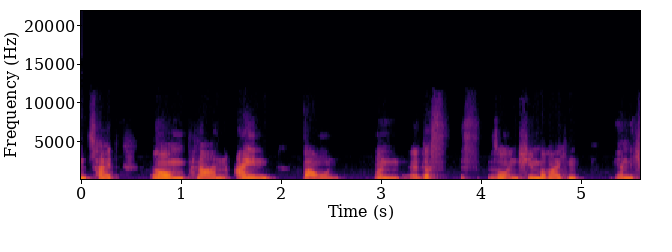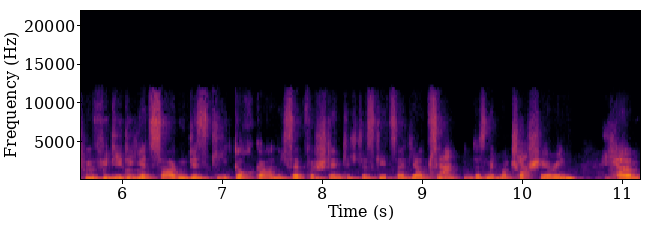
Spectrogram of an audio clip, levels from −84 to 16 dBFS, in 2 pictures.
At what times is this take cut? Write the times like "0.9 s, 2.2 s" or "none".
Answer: none

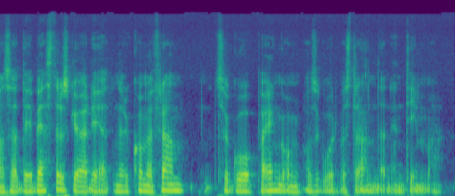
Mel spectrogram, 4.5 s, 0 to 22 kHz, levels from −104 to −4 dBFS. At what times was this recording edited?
1.1 s, 3.0 s

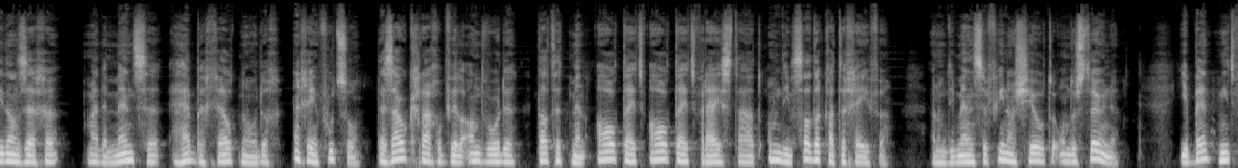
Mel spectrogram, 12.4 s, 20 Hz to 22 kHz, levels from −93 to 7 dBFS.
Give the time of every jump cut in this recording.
3.7 s, 5.3 s, 6.4 s, 7.9 s

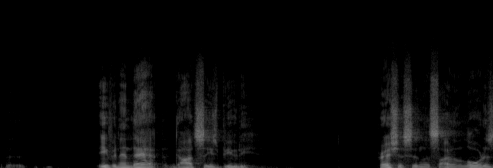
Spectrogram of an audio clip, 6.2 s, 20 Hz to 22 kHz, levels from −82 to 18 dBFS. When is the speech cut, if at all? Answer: none

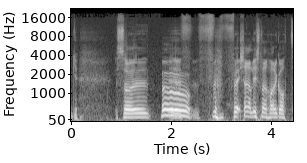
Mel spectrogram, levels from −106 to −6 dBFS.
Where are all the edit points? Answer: 3.4 s

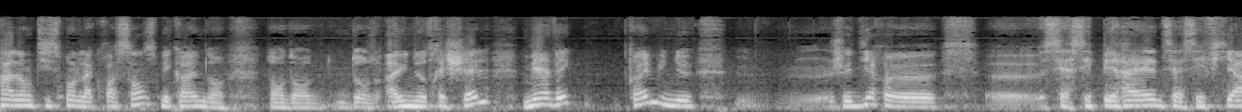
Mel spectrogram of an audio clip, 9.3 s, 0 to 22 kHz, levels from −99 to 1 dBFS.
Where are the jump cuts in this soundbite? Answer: none

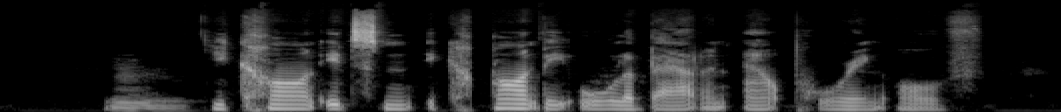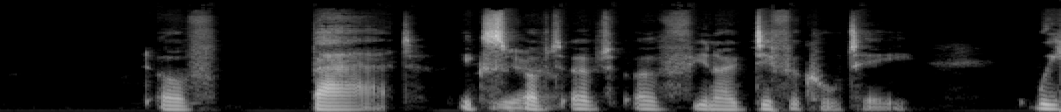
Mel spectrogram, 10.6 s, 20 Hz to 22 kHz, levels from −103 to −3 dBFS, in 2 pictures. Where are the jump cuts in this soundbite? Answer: 2.7 s

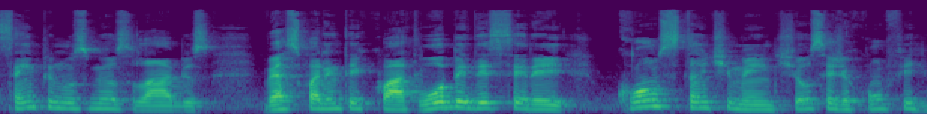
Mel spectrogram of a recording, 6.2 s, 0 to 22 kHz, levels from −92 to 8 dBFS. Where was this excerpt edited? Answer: 2.8 s

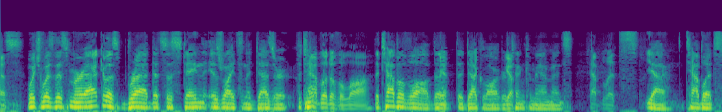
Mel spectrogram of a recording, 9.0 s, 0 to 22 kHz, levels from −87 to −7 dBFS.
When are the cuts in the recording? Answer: none

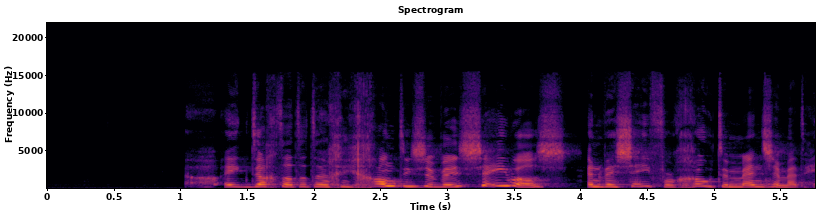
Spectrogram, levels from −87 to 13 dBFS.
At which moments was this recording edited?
4.0 s

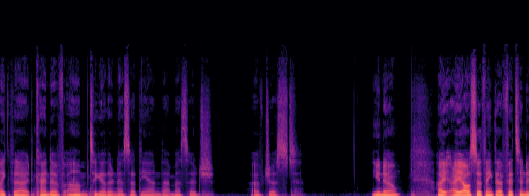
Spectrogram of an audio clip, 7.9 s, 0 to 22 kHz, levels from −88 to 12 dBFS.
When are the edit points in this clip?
none

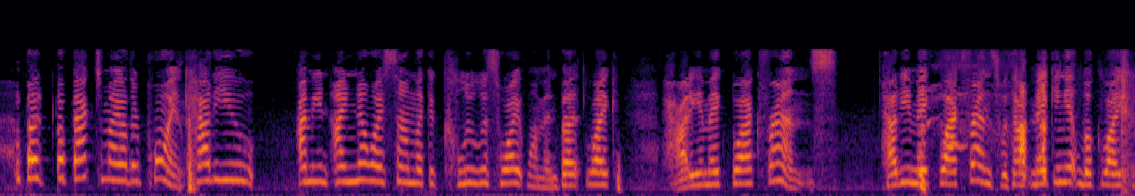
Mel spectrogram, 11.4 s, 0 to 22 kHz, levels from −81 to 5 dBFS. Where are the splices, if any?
1.8 s

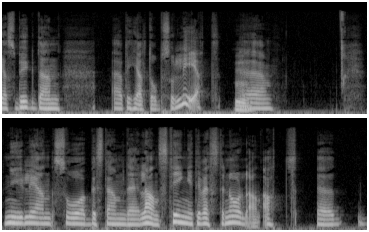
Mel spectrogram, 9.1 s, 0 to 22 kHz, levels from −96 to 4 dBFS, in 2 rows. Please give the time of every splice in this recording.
1.5 s

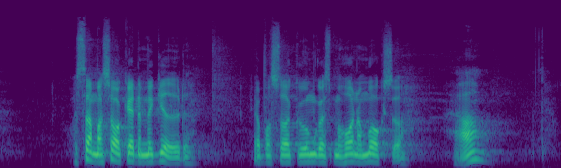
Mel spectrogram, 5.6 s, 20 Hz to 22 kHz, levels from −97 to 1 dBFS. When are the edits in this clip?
none

